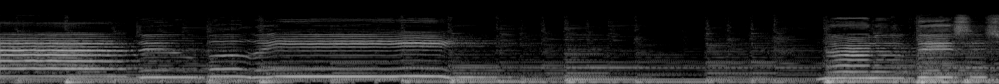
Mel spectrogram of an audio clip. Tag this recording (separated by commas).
Music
